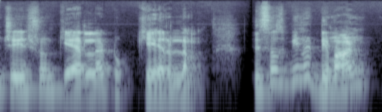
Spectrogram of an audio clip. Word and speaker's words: Keralam: So from now on it'll be called Keralum.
